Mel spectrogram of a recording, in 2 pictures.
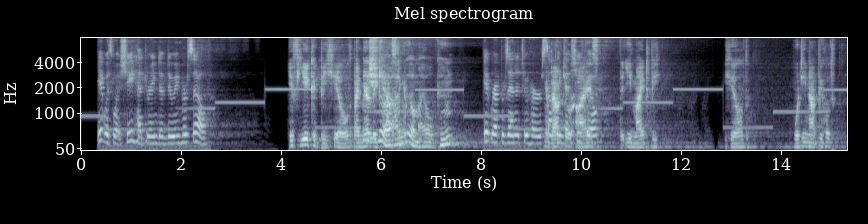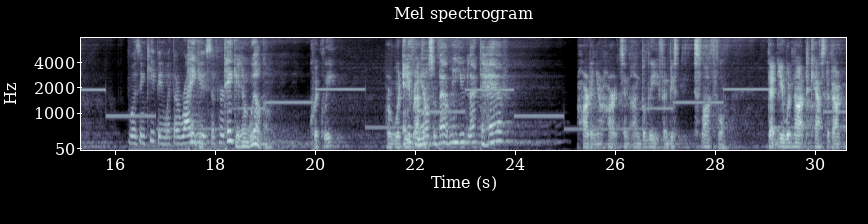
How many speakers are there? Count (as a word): three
